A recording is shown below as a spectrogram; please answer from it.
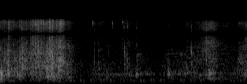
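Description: Plastic bread bag crinkling as two slices of bread are pulled out of it, loudest in the first half second, then dying down to a few faint rustles.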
